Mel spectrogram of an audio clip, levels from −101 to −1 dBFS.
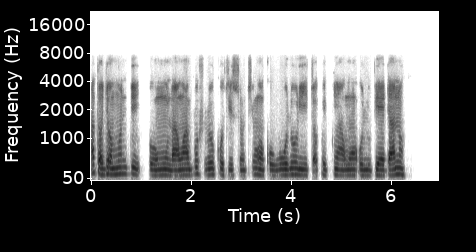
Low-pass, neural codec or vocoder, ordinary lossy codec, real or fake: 7.2 kHz; none; Opus, 16 kbps; real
